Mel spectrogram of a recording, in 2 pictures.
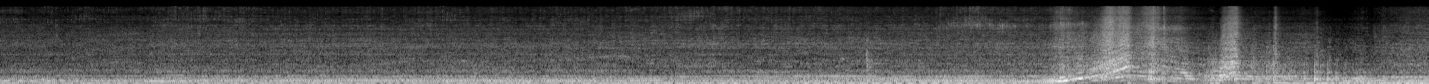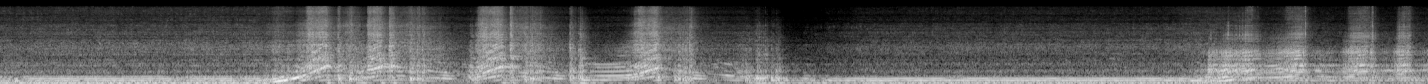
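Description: Lamborghini Aventador LP700-4's 6.5-litre V12, fitted with an ARMYTRIX header-back valvetronic exhaust, idling steadily, then revved: one sharp rev about ten seconds in, a quick series of blips around the middle, and another rev climbing near the end.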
